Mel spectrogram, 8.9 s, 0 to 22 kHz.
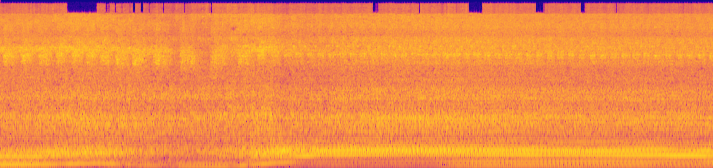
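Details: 2008 Bullitt Mustang, 8-rib serpentine belt, the morning after sitting overnight in the garage, under 30 miles driven: a steady high squeal climbs in pitch and holds as revs rise, a slipping serpentine belt.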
